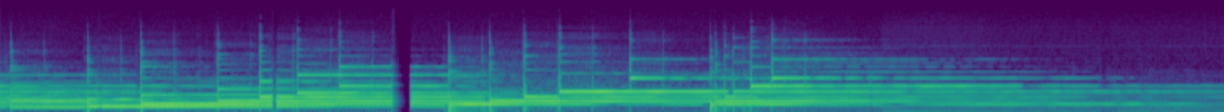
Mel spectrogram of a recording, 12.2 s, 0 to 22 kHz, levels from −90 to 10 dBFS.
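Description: At 0.97 to 1.04 s and again at 2.72 to 2.78 s there is a brief smear or wobble in the audio, each covering a gap of about 40 ms. Both are short concealed packet loss: a few packets arrived too late for the decoder, so the receiver extended the preceding sound, following its pitch if it was tonal or filling with shaped noise if not, then crossfaded back into the real signal.

From 3.92 to 4.12 s the audio gives way to a fading continuation of the last sound, as a buzz or a hiss, which thins into about 60 ms of silence before the audio resumes further along, with roughly 180 ms of material never heard. This is likely a long network dropout, where nothing reached the receiver for that stretch and concealment ran out before the stream returned.

At 8.70 to 8.74 s a shorter smear of the same concealed-loss kind patches a gap of about 20 ms.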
